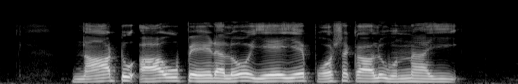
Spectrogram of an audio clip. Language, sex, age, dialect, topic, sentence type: Telugu, male, 18-24, Central/Coastal, agriculture, question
